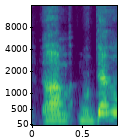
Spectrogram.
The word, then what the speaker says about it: Devon: Devon, right? Is that how you say it? Yeah, that's correct. Okay. Devon, what got you started into like horror movies and scary and paranormal and just film itself?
